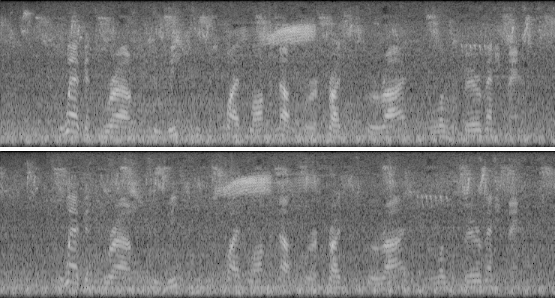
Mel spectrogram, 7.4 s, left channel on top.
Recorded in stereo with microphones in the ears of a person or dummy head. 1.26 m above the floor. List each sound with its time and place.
0.8 s a man speaking: 15° left (ahead or behind)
